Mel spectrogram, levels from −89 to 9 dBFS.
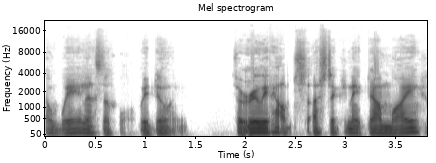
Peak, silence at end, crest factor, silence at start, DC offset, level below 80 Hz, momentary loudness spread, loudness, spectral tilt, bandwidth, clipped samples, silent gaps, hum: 0 dBFS; 0 s; 20 dB; 0 s; under 0.1%; -34 dBFS; 13 LU; -20 LUFS; -6.5 dB/octave; 12.5 kHz; under 0.1%; none; none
